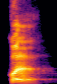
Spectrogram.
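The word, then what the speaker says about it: قُلْ: Qul. Qul yang benar pakai huruf qaf.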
